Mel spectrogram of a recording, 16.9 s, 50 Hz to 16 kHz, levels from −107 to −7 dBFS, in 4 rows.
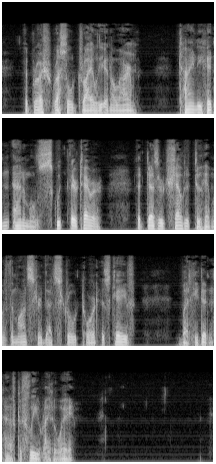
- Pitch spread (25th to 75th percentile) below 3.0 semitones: Yes, narrow, 2.4 semitones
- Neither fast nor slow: No, slow, 115 wpm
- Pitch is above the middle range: No, very low, 85 Hz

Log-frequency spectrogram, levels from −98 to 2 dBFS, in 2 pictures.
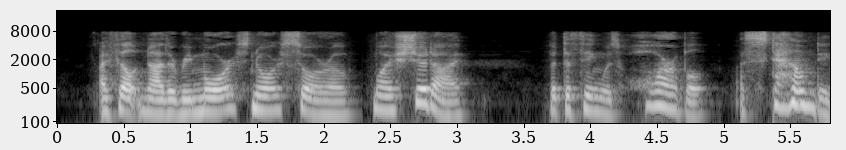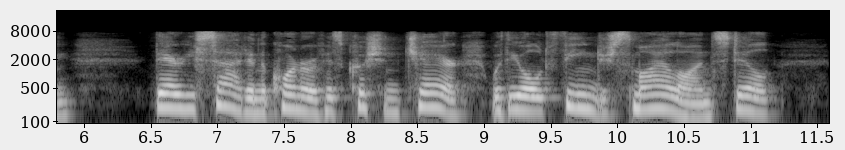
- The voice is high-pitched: No, medium, 165 Hz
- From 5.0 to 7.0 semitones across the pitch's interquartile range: No, average, 4.0 semitones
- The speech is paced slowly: No, average, 165 wpm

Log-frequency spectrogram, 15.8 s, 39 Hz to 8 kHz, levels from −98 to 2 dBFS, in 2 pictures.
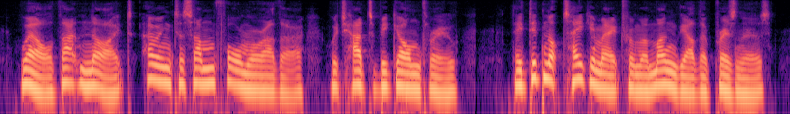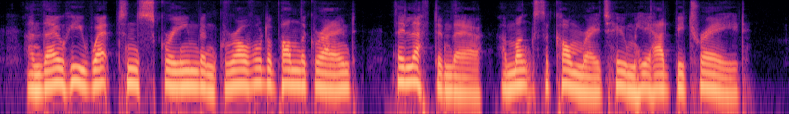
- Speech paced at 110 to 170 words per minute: No, average, 180 wpm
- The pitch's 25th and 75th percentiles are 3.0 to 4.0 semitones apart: No, average, 4.4 semitones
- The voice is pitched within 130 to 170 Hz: Yes, low, 135 Hz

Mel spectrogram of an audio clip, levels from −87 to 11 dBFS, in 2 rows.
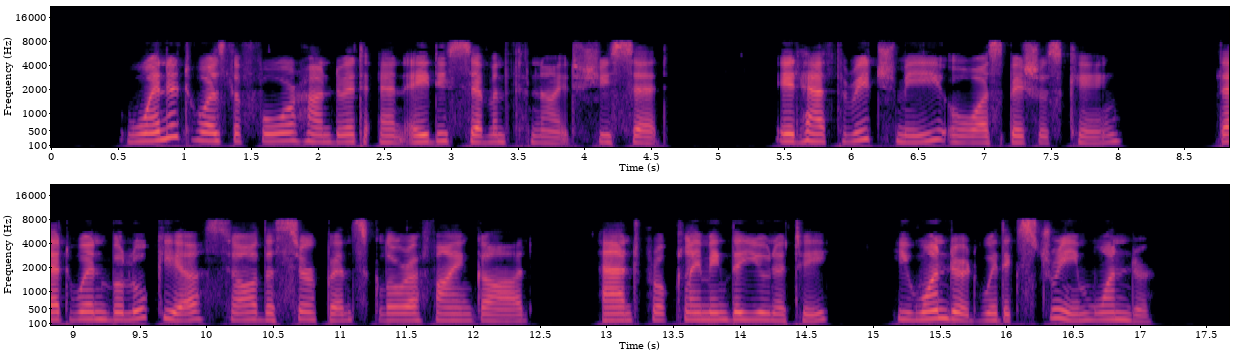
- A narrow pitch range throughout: Yes, narrow, 2.2 semitones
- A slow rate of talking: Yes, slow, 120 wpm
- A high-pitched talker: Yes, high, 195 Hz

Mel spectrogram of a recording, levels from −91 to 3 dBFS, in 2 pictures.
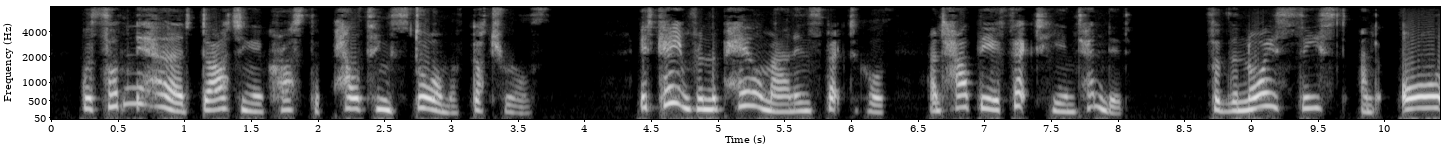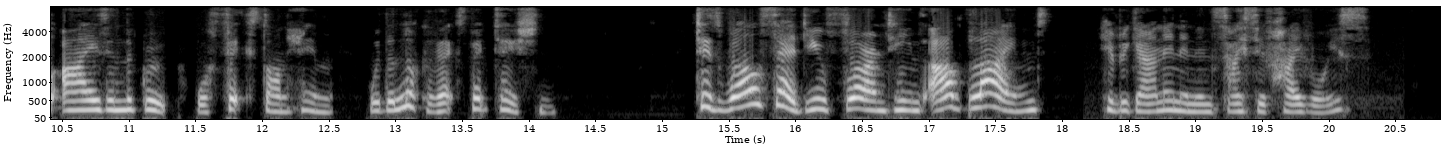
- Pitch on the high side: Yes, very high, 255 Hz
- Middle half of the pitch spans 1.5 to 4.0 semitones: No, average, 5.3 semitones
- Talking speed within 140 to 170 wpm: Yes, average, 165 wpm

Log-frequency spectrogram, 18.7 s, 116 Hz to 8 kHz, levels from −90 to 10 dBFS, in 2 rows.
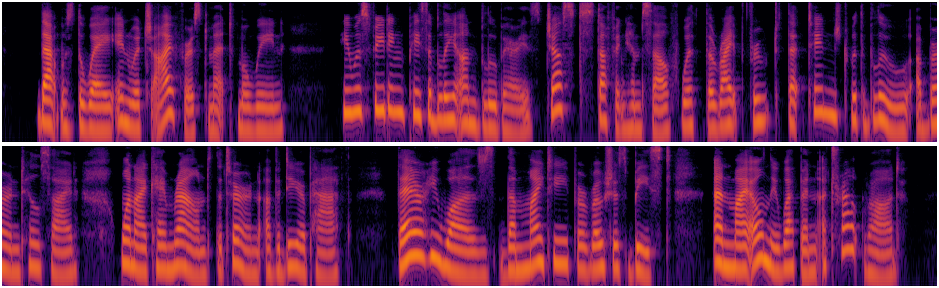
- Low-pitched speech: No, high, 195 Hz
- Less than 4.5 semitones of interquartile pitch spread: No, average, 4.8 semitones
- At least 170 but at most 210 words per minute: Yes, average, 175 wpm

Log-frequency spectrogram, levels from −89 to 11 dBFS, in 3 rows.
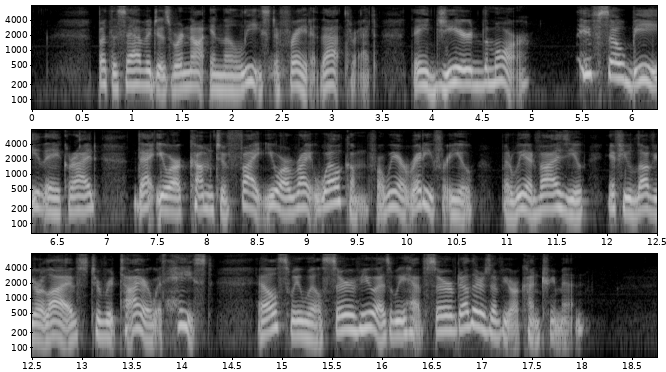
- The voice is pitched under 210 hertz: Yes, high, 190 Hz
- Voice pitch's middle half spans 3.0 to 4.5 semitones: No, average, 5.0 semitones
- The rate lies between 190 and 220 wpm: Yes, average, 200 wpm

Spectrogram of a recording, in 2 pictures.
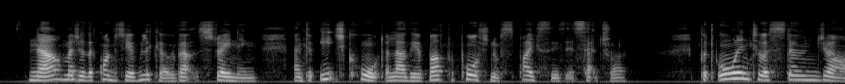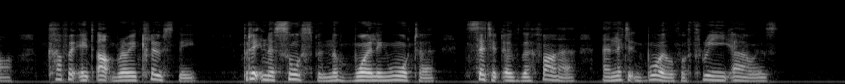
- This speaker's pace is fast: No, average, 175 wpm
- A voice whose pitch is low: No, medium, 185 Hz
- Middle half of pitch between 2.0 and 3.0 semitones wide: No, average, 3.5 semitones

